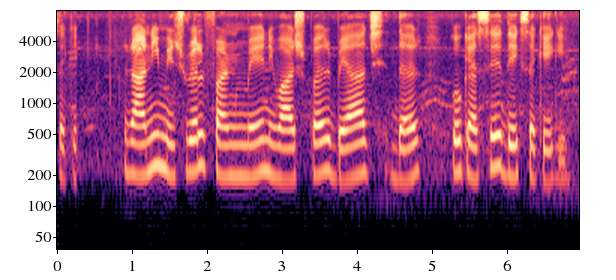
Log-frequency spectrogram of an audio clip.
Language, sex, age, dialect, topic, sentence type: Hindi, female, 25-30, Hindustani Malvi Khadi Boli, banking, statement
